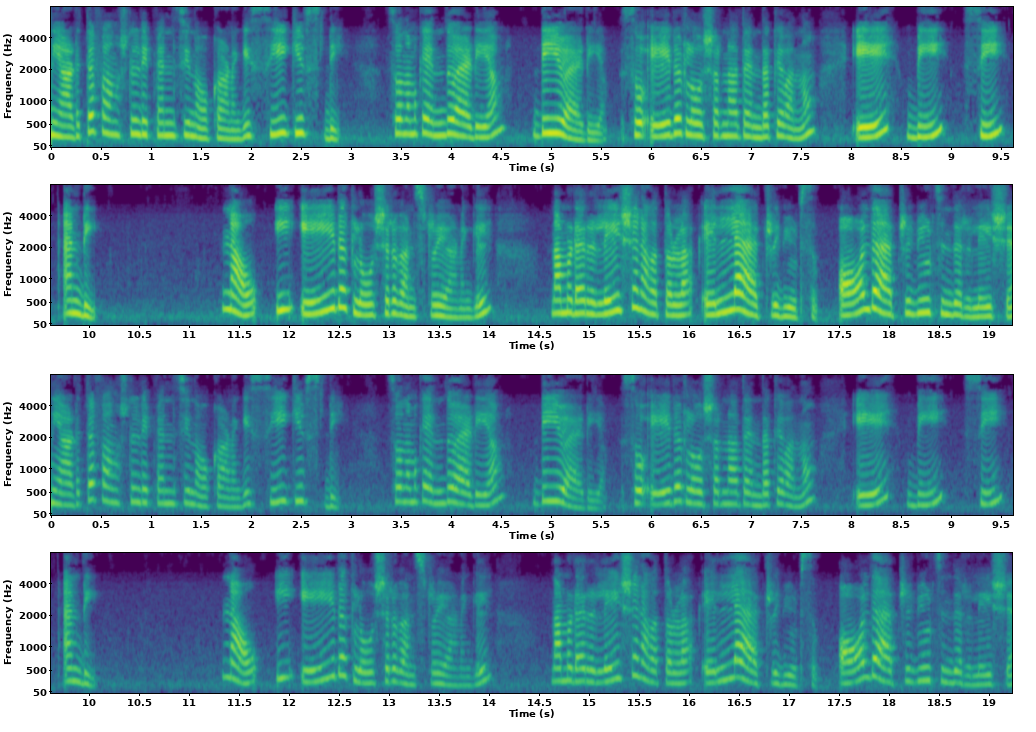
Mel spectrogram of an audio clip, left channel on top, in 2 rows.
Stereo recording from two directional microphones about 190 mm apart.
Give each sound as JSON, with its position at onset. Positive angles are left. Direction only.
{"t": 0.0, "sound": "a woman's voice", "side_deg": 15}
{"t": 11.3, "sound": "a woman's voice", "side_deg": 20}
